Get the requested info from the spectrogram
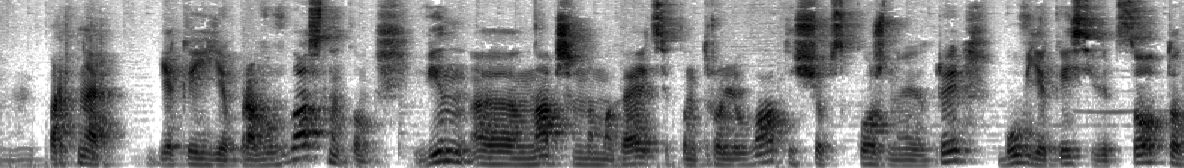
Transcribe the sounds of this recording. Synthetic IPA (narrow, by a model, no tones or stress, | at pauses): pɐrt̪nɛr | jɐkɪjːɛpɾɐʋɔwlˠɑsnɪkɔmʋʲinːɑpʃɛnɐmɐɦɑjet͡sʲːɐkɔnt̪ɾɔlʲʊʋɑt̪ɪʃt͡ʃɔbskɔʒnɔjiɦɾɪbuwjɐkɪjsʲʋʲid̪sɔt̪ɔ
